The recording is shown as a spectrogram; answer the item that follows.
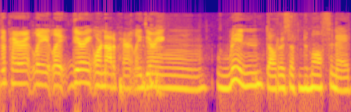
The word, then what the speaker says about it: Mnemosyne: You told me that because you told me that story because apparently, during Rin, Daughters of Mnemosyne. That's how you pronounce it, by the way, not Mnemosyne.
